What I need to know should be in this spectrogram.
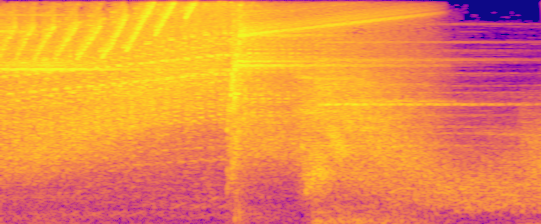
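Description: A magical shimmering chime rings out with rising sparkles.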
